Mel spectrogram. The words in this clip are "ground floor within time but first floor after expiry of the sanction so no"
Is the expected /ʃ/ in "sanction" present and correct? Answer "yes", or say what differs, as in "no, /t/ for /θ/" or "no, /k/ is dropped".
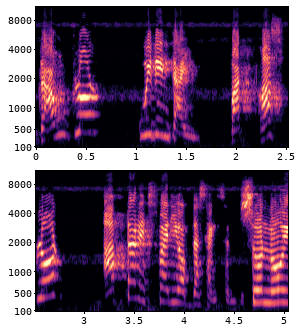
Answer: no, /s/ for /ʃ/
